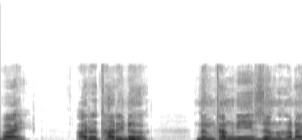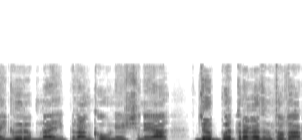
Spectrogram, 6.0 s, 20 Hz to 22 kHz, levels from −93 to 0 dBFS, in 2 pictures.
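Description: Throughout the speech, the encoder has likely discarded the upper spectrum and rebuilt it by spectral band replication, as HE-AAC compression does. The damage is heavy, which fits a bitrate around 16 kbps: s sounds come out gritty and lispy, with bright but misaligned treble.

From 5.37 to 5.39 s, pre-echo appears. The codec spread quantisation noise across a block in which a sharp attack arrives late, so about 24 ms of hiss leads into the onset, and the attack itself sounds smeared and soft.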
